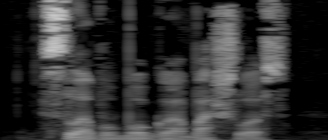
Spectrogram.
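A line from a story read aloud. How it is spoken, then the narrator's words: Muttered. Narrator (Russian): пробормотал замполит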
